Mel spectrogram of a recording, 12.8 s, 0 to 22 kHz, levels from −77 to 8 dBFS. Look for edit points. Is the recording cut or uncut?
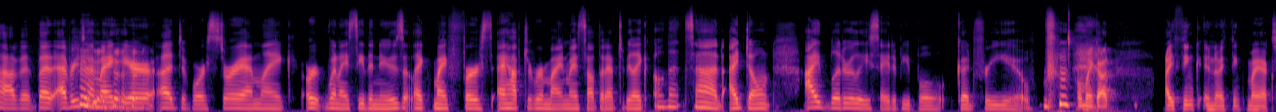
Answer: cut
